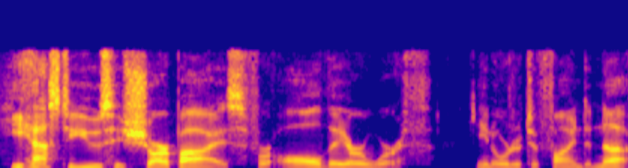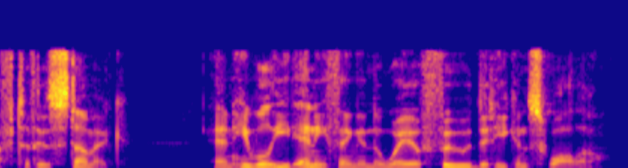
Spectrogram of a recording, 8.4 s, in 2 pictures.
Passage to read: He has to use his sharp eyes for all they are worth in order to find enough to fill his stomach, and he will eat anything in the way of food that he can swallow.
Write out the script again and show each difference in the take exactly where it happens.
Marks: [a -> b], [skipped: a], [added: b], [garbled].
He has to use his sharp eyes for all they are worth in order to find enough to [skipped: fill] his stomach, and he will eat anything in the way of food that he can swallow.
